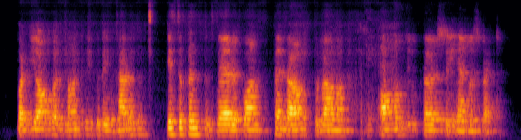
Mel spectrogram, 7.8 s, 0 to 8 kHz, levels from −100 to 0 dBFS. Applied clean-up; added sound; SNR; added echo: neural mask model DeepFilterNet 3.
